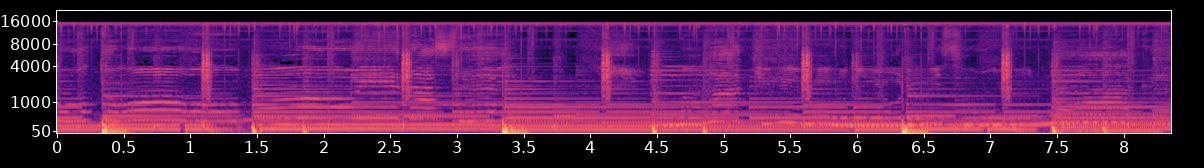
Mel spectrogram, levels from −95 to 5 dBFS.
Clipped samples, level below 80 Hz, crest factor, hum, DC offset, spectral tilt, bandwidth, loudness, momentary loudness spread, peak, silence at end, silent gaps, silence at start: under 0.1%; -30 dBFS; 20 dB; none; under 0.1%; -4.5 dB/octave; 16 kHz; -28 LUFS; 5 LU; -6 dBFS; 0 s; none; 0 s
